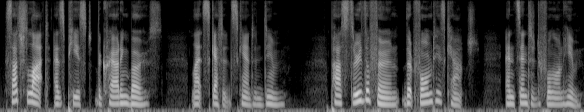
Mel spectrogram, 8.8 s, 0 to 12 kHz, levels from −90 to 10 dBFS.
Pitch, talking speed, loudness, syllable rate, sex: 175 Hz, 170 wpm, -21 LUFS, 4.1 syllables/s, female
